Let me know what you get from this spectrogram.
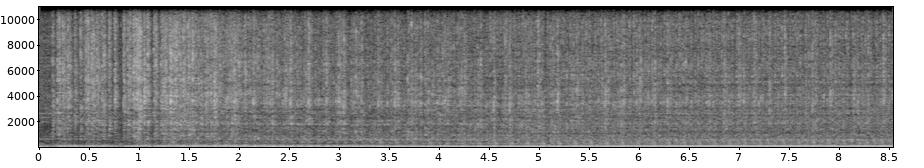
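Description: Freshly built small-block Chevrolet 350 V8 with custom headers idling steadily just after starting, heard from inside the car's cabin. The sound is slightly uneven for the first second or so, then settles into a steady low running note.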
